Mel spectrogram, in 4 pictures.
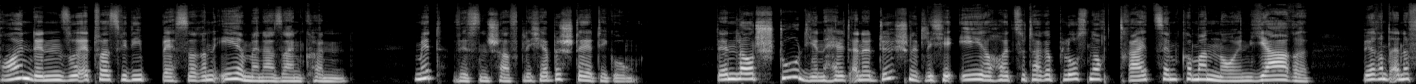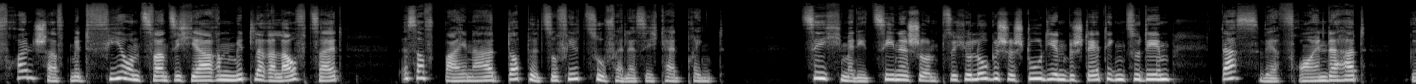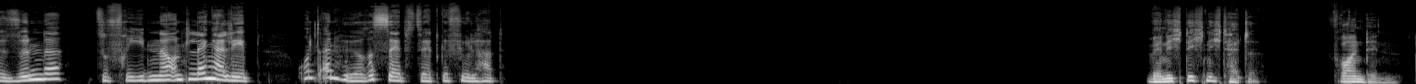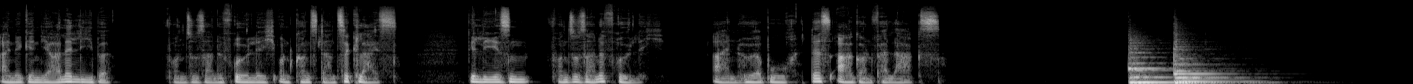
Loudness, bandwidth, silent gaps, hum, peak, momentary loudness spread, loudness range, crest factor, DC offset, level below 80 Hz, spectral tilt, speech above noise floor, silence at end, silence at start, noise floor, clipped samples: -17 LUFS; 18 kHz; 33.82-33.87 s; none; -2 dBFS; 14 LU; 8 LU; 16 dB; under 0.1%; -40 dBFS; -5 dB/octave; 69 dB; 1.6 s; 0 s; -85 dBFS; under 0.1%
